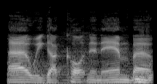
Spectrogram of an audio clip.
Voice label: saying oh we got caught in an ambo australian accent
